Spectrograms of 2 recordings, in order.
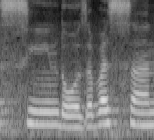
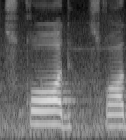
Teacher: سین کو سیٹی کے آواز سے پڑھنا ہے اور صاد کو موٹا کر کے پڑھنا ہے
